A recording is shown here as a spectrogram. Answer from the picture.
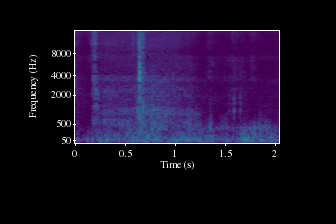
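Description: Faint crunching of river gravel and pebbles being disturbed, with a couple of light clicks.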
